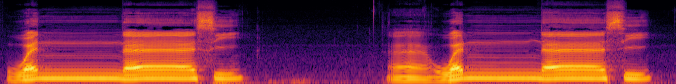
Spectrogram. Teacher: Ketika sambung, bunyi dia kita akan dengungkan juga 2 harakat.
